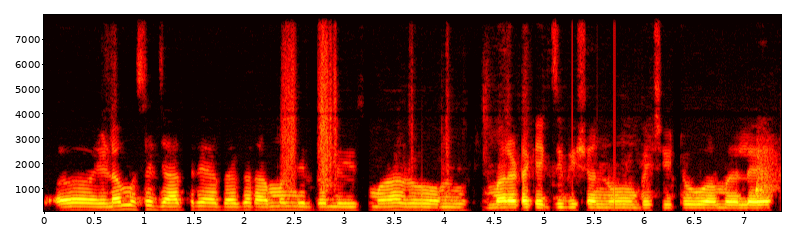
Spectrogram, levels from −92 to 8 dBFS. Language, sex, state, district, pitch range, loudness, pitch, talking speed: Kannada, male, Karnataka, Shimoga, 125-145 Hz, -20 LUFS, 135 Hz, 115 wpm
